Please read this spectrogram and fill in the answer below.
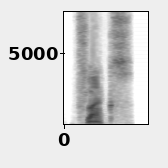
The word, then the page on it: flax: British English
